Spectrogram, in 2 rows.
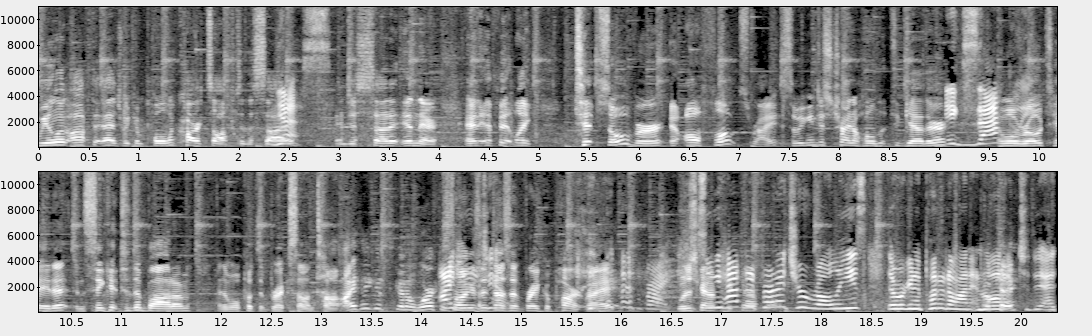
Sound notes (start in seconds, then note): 15.5 laughs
